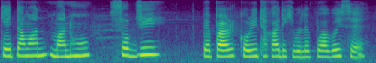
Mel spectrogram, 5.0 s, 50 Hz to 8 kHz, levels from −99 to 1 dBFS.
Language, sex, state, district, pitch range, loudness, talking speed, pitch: Assamese, female, Assam, Kamrup Metropolitan, 275-310 Hz, -17 LUFS, 110 wpm, 290 Hz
